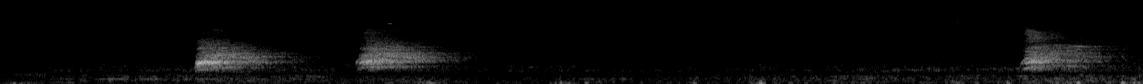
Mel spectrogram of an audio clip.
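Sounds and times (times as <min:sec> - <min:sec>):
fox screech: 0:03.6 - 0:04.6, 0:10.2 - 0:11.2.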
